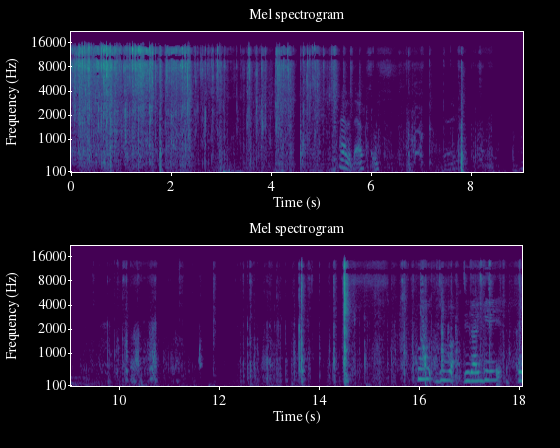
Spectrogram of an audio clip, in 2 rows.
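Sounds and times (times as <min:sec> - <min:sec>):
cardboard packaging rustling: 0:00.0 - 0:08.4, 0:09.4 - 0:18.0.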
